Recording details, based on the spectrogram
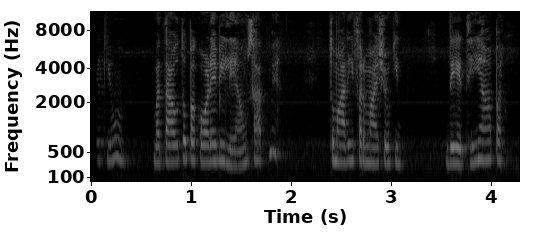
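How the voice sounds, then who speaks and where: A defiant young daughter-in-law in a cartoon who talks back and complains about her in-laws, voiced by a woman. Her voice is high. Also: steady tone, fast talker. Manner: defensive, answering back. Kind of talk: cartoon voice acting.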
